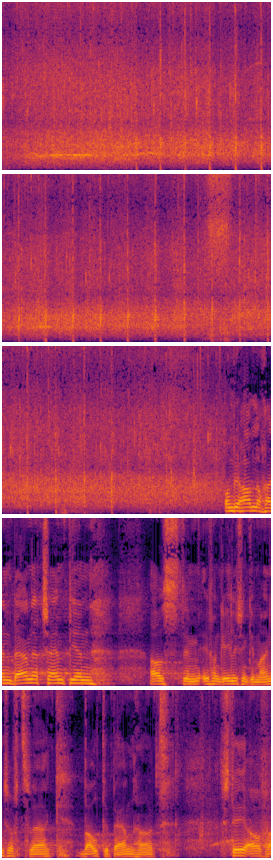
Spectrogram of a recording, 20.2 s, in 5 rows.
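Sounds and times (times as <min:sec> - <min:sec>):
audience clapping: 0:00.0 - 0:12.3, 0:18.4 - 0:20.1
speech: 0:11.4 - 0:13.7, 0:14.3 - 0:18.7, 0:19.4 - 0:20.1.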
